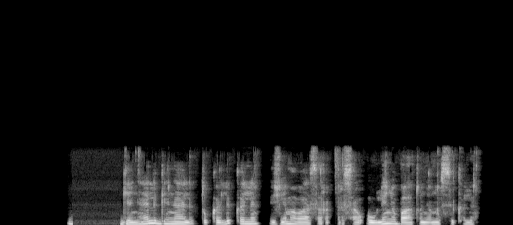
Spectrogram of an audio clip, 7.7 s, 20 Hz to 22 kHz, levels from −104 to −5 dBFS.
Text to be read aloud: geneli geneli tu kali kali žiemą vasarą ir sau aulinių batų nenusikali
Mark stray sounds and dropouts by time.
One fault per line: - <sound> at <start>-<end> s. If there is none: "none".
none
